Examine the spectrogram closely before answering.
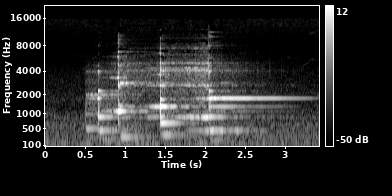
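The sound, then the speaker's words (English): A short smartphone startup jingle as the phone boots up after its power button is pressed, with TalkBack enabled: about five bright, bell-like notes rising over two seconds, the last chord ringing out and fading slowly. Clear, with no talking. “Hopefully this sound reminds a lot of people to Nokia.”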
